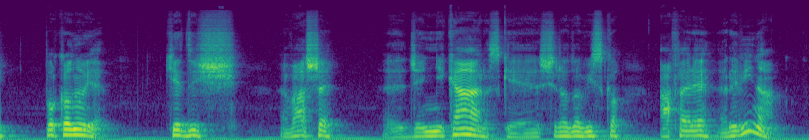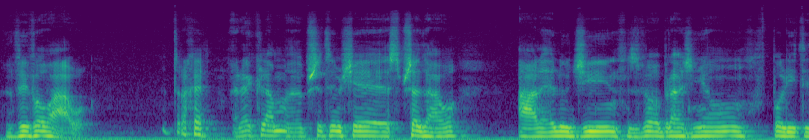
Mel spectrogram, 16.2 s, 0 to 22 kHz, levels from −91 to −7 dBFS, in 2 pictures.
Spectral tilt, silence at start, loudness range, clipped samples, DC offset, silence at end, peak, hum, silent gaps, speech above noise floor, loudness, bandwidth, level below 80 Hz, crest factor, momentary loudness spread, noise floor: -6 dB/octave; 0 s; 5 LU; under 0.1%; 0.8%; 0 s; -6 dBFS; none; none; 22 dB; -24 LUFS; 13.5 kHz; -46 dBFS; 18 dB; 17 LU; -45 dBFS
